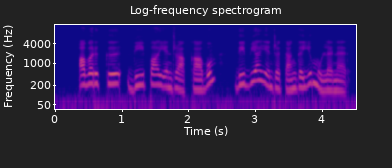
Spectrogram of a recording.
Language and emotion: Tamil, neutral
